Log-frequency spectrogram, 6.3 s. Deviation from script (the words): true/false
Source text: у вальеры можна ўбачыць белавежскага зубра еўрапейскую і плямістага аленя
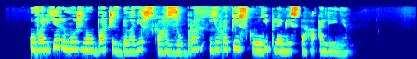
false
